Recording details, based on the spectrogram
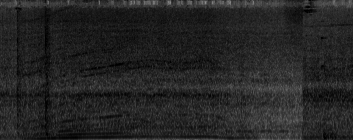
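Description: Diesel revving then settling with a rough puffing tick at about three per second riding on the exhaust note; a leaking exhaust.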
